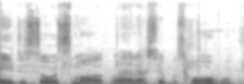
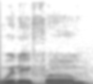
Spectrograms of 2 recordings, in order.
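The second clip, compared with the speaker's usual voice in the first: ordinary delivery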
